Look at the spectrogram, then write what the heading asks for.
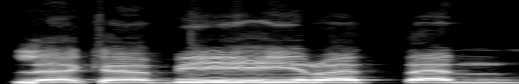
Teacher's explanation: Bunyi izhar. Terus dia tak ada dengung. Kalau izhar tak ada dengung. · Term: izhar khalqi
